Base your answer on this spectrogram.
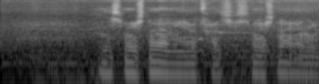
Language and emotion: Russian, neutral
